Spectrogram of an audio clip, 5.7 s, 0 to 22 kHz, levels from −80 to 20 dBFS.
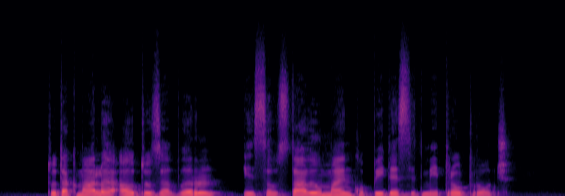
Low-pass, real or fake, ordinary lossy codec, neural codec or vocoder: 19.8 kHz; fake; none; autoencoder, 48 kHz, 32 numbers a frame, DAC-VAE, trained on Japanese speech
